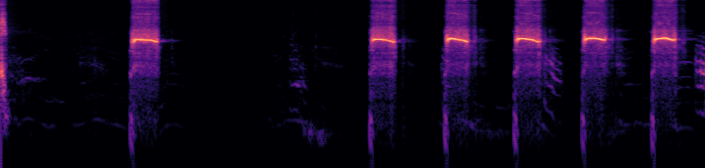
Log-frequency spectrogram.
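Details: Partridge (teetar) kept by its owner, calling in sharp, clipped notes with a thin whistled edge. One note is followed by a pause, then five come in quick, even succession over a quiet background.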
